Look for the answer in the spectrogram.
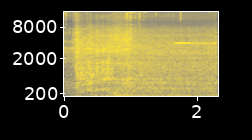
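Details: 2007 Toyota RAV4 V6 start right after replacing the cylinder 4 ignition coil for a misfire, code not yet cleared: short crank, then it catches quickly and settles into a steady low idle with no obvious stumble.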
